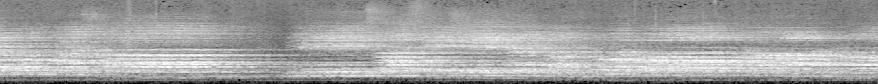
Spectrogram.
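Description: Choir singing a slow sustained hymn in long held phrases, with a brief pause between phrases about four seconds in.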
